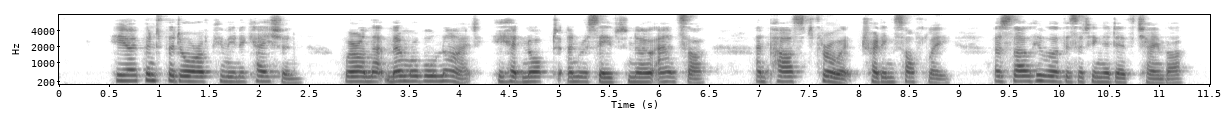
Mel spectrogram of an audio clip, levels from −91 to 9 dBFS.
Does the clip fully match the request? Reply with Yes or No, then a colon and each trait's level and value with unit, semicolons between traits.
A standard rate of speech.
Yes: average, 165 wpm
